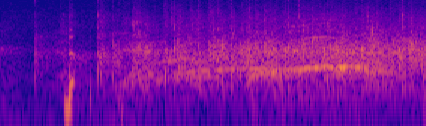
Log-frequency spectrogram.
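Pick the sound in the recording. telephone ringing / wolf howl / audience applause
audience applause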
